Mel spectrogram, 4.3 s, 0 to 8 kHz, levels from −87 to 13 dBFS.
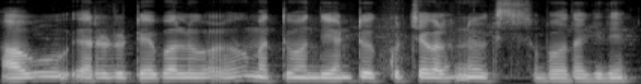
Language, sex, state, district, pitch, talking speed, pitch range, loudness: Kannada, male, Karnataka, Koppal, 130 Hz, 125 wpm, 125-135 Hz, -19 LUFS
